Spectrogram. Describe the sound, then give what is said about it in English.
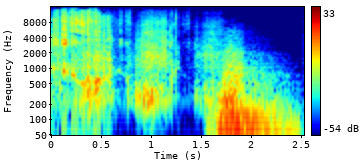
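Loud crunching of potato chips: a few sharp, brittle bites, then a brief lull and heavier, muffled chewing. No one speaks. “But whether you like them crunchy or quiet, where did the first potato chips come from?”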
